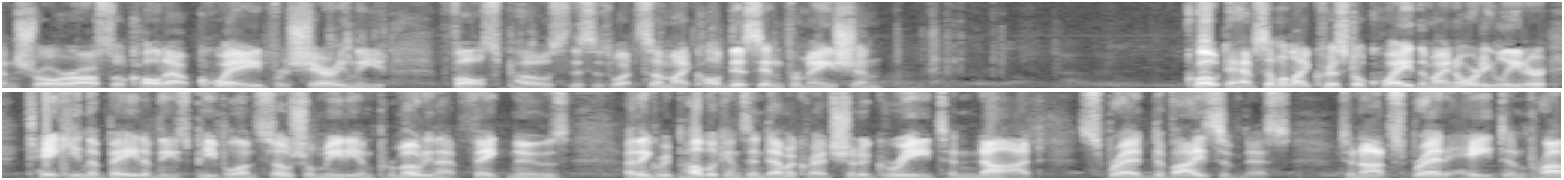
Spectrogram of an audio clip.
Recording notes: live at Scramblers Diner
